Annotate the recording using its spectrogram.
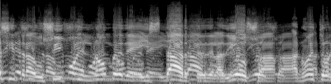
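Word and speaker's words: Ishtar: Así que entramos a otra diosa que se le llama Istar o Istar, se pronuncia Istar, que es la reencarnación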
